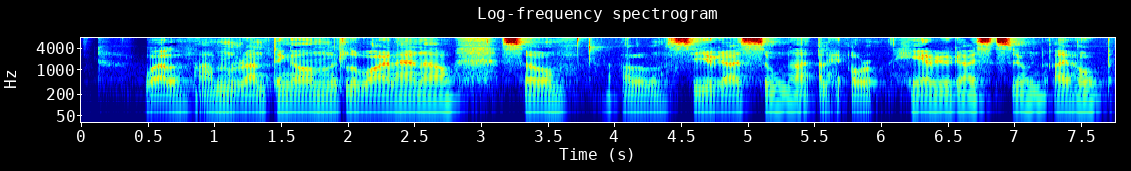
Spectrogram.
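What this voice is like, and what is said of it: Strong accent. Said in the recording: “what an amazing accent”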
